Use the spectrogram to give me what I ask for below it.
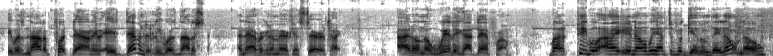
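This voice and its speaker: Amid noticeable background noise, a man with a fairly high voice talks at a moderate pace, his pitch swinging very widely. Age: 60s. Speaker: online commentator. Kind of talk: casual monologue.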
